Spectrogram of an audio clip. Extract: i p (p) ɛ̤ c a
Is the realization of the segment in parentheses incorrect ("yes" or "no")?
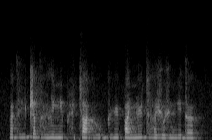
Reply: yes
